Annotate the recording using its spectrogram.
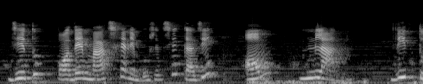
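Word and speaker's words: অম্লান: শব্দের মধ্যে বা শেষে বসলে দীপ্ত হয় যেমন অমলান এখানে যেহেতু পদের মাঝখানে বসেছে কাজেই অমলান দীপ্ত উচ্চারণ হচ্ছে ল যেহেতু দন্তমূলীয় বর্ণ তাই এর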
